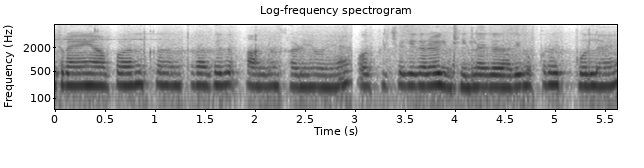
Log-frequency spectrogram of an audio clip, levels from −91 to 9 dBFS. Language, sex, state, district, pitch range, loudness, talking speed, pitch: Hindi, female, Uttar Pradesh, Budaun, 205-220 Hz, -17 LUFS, 235 wpm, 215 Hz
